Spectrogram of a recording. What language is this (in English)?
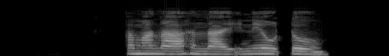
Sakizaya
